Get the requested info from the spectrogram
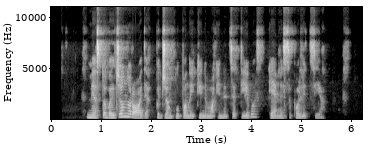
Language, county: Lithuanian, Kaunas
